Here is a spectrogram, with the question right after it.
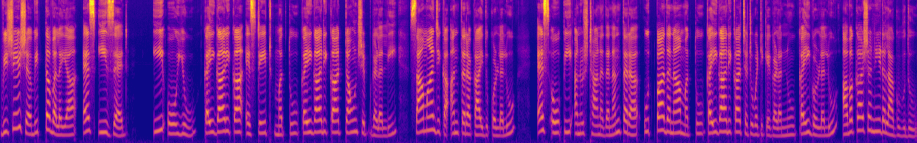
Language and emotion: Kannada, neutral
